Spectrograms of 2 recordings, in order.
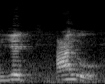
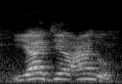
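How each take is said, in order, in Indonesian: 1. Bunyi j dipotong pendek tanpa gema. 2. Bunyi j dilepas dengan pantulan yang bergema. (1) "bukan yaj'alu" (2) "Harus dibaca qalqalahnya"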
